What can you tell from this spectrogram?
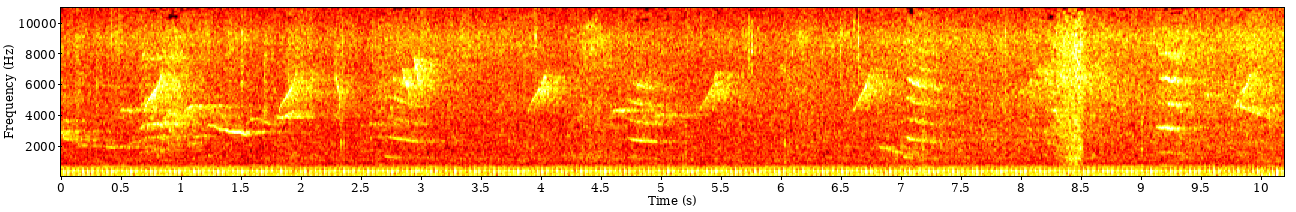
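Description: Steady low engine-like hum running throughout, with many short, quick bird chirps over it. There is one brief click a little past eight seconds in.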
